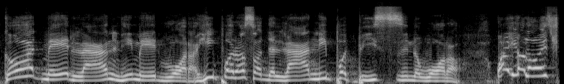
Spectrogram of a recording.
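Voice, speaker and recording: A woman with a Bahamian accent who co-hosts a radio show, chatting casually in an animated, opinionated and emphatic way. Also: mid-range voice, moderate pace. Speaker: radio host.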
